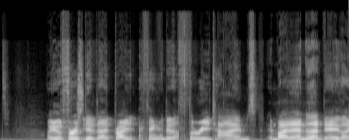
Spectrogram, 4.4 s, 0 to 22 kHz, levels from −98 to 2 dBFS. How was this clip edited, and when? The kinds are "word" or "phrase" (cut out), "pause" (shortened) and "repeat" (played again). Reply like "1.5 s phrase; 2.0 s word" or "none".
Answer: 1.0 s phrase; 2.2 s word; 3.3 s pause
